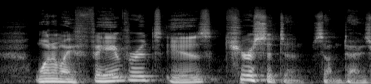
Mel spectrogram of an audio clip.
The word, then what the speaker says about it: quercetin: One of my favorites is quercetin, sometimes pronounced quercetin.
